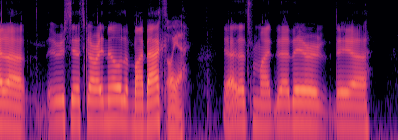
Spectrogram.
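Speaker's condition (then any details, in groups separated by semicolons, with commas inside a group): Brain injury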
